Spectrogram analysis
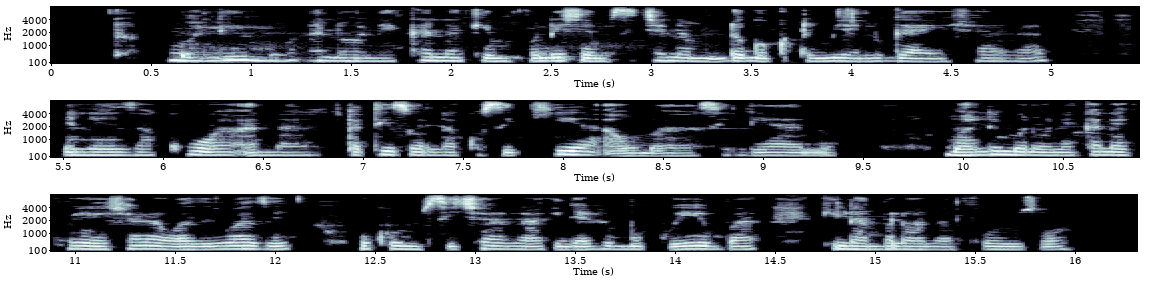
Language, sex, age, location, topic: Swahili, female, 25-35, Nairobi, education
